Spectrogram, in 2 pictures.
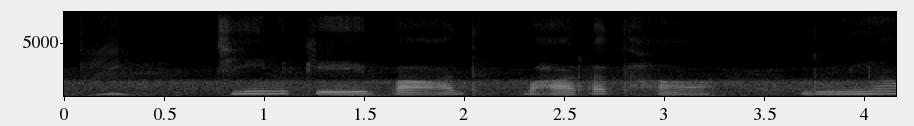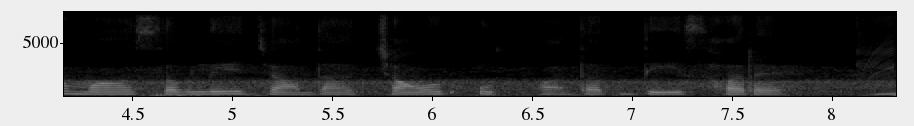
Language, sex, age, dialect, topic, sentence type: Chhattisgarhi, female, 18-24, Western/Budati/Khatahi, agriculture, statement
